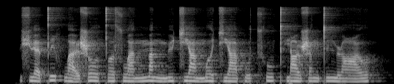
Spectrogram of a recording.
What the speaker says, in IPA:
ɕ ɥ ɛ̰˨˩ t̪ i˥˨ f w a̰˨˩ ɪ̯ ʂ o˥˨ ʊ̯ t̪ ɤ˨˦ s w a˨˦ n m a˥˨ n m y˦ t͡ɕ j ä˥˨ m ɤ˥˨ t͡ɕ j ä˨˦ p ṵ˨˩ t͡sʰ u˦ t̪ʰ j ɑ˥˨ ʊ̯ ʂ ə˥˨ n t̪ y˥˨ n ɻ ɑ˨˦ ʊ̯

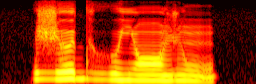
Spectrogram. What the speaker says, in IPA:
ʒ ə dʱ ʊ j ɔ̃ ʒ ũ

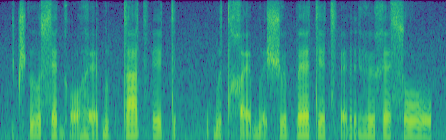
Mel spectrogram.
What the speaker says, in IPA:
t͡ʃʼ ɯ ʊ̯ s ɛ ɡ ʔ ɔ̰ ɦ ɛ̰ ɓ ɯ p t a t͡sʼ e t | ɓ ɯ t χ ɛ̰ b ɛ̰ ʃ ʏ p ɛ t e t͡sʼ ɛ̰ r ɦ ʏ x ɛ s o

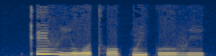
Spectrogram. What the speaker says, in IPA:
kʼ e˦ v iː˨ w ʊ˦ tʰ o˨ kʷ ĩ˦ k uː˦ v i˦

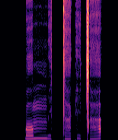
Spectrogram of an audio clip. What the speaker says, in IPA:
k͡p o mː i̤ tː a̤ k i̤ ǀ a̤

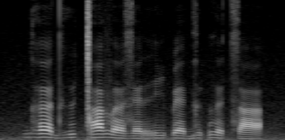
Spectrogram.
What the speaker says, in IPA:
ɡʱ ɜ˦˨ dʱ ɨ˦ ɡ͡ǀ a˦ v ɜ˨ z ɛ˨ r i˨ ɓ ɛ˨ ɡ ɨ˦ ʔ ð ɘ˨ t͡s a˨

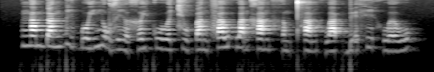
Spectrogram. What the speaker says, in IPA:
ŋ a˧ m ɗ a˨˦ ŋ ɓ i˨˩ ɓ o˨˦ j ɲ o̰˧˨ w z i˧˩ ə̯ x ə˧ j k w u˨˦ ə̯ t͡ɕ u˧˩ ɓ a˧˩ n f a˧ w h w a̰˧˨ n x a˨˩ ŋ h ə˧˩ m t̪ʰ a˨˩ ŋ h w a˨˩ k̚ ɓ ḛ˧˥ x i˧ h w ə˨˦ w

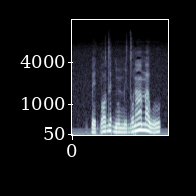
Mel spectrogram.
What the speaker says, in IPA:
k͡p e˨ ɡ͡b ɔ˨˦ d ɛ˦˨ ɡ͡b ũ˨ m i˨ d o˨˦ ɾ ã˦ m a˦˨ w u˨˦

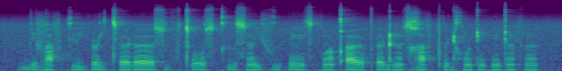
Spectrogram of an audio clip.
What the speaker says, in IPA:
b e˥˨ v a˩˧˩ f kʲ ɯ˩˧˩ j ʔ ə˞˥˨ j tʰ œ˩˧˩ ɽ œː˥˨ s ṳ˥˨ f tʼ oː˥˨ s kʰ ɯ˥˨ s œ̃˩˧˩ j f ɯ˩˧˩ p ẽː˥˨ s k õ˩˧˩ qʼ œː˥˨ pʼ œ˥˨ ɖ ŋ œ̃˥˨ s ʁ a˥˨ f pʼ ɯ˥˨ ɖ x õ˩˧˩ ʈ ẽ˩˧˩ ʔ ɾ ẽ˥˨ ʈ œ̃˥˨ f œ̃˩˧˩

